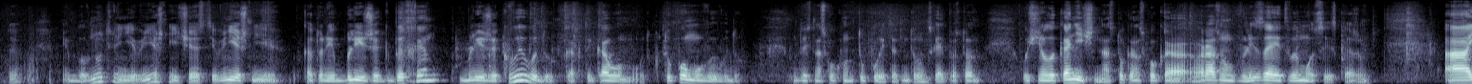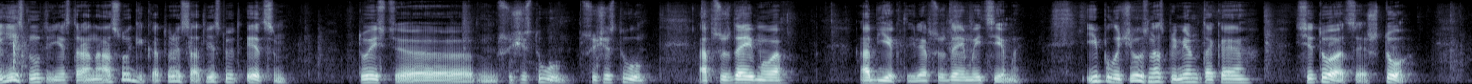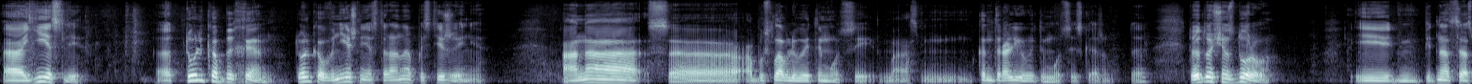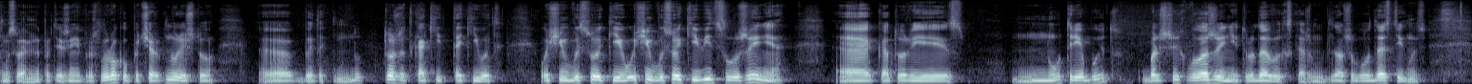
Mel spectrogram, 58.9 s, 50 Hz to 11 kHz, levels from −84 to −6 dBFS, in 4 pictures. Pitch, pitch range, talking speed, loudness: 110 Hz, 100-125 Hz, 120 wpm, -23 LUFS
